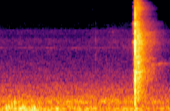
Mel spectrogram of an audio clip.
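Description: A single sharp hand clap near the end, with low room noise before it.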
